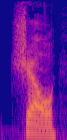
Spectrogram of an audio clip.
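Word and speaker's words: Chell: It's spelled Shell, C H E L L.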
